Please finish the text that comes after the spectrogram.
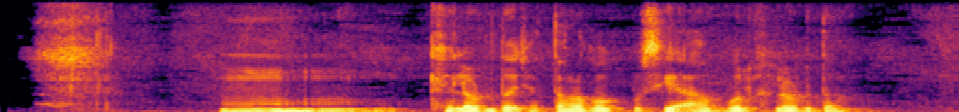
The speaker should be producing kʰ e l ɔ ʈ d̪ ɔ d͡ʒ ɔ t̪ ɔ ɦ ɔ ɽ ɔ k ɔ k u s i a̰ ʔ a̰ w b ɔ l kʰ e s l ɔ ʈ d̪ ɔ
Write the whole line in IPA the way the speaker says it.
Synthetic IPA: kʰ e l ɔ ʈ d̪ ɔ d͡ʒ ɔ t̪ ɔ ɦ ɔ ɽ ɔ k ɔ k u s i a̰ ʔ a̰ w b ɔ l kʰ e l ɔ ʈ d̪ ɔ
